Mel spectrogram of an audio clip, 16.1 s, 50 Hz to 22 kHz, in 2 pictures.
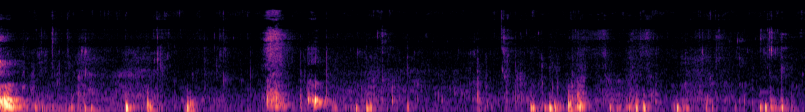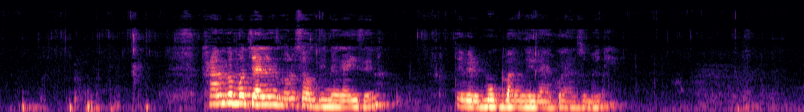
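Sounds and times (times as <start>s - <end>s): lip smacks: 0.0s - 10.1s
people chewing food: 0.0s - 16.0s.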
